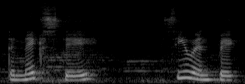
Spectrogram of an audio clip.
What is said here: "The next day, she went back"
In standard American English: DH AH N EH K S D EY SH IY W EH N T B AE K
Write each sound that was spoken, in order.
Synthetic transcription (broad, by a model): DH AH N EH K S D EY S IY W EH N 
